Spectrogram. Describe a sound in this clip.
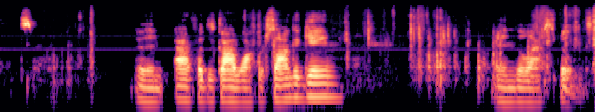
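Paper pages flap and rustle as a booklet is flipped through.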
